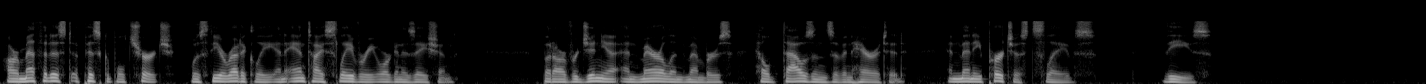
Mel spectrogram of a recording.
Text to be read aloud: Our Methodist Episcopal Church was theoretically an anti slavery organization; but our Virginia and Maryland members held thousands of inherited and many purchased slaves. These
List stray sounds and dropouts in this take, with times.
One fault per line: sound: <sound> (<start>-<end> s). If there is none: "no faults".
no faults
